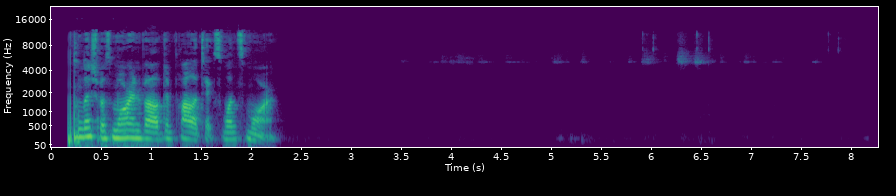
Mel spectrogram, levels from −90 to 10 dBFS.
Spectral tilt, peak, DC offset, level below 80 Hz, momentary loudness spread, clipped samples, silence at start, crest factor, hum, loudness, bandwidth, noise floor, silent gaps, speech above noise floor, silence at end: -5.5 dB/octave; -4 dBFS; under 0.1%; -58 dBFS; 9 LU; under 0.1%; 0.2 s; 20 dB; none; -20 LUFS; 12.5 kHz; -80 dBFS; none; 61 dB; 6.05 s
